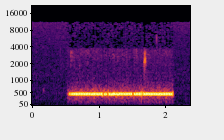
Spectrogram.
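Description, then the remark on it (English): A steady, unbroken telephone dial tone hums for about a second and a half, fairly loud, then cuts off abruptly as someone places a call back to a man. No voices are heard. “I'm going to call him back.”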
